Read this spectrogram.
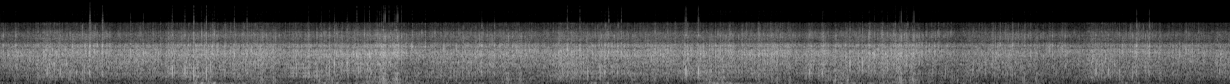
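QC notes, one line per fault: Throughout, doubled audio track: every event is heard twice, with a second copy about as loud as the first arriving around 150 ms later. Attacks are followed by a distinct second hit, and the repeat carries the full frequency range with no decay or room colouring, so it sounds like a clean duplicate rather than an echo. The likely cause is the same signal being captured a second time through a slower path and mixed in out of step.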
